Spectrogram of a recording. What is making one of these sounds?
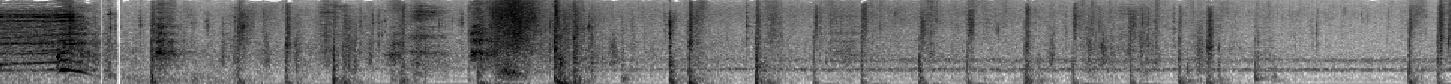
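Footsteps thud steadily on rock and wooden boards.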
